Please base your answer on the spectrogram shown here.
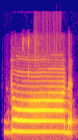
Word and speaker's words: ضاد: কি তারা বিলকুল নেহি, অর্থাৎ দদের উচ্চারণ দালের মতো একদমই না, ঠিক আছে। হ্যাঁ তো আমরা জ এবং দাল এর মাঝে একটা অক্ষর উচ্চারণ করব, ঠিক আছে। আচ্ছা। ضاد দদ ضاد দদ বদ রবে বলেন ضاد বদ।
